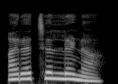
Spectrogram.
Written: ಅರಚಲ್ಲಣ

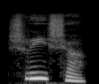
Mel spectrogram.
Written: ಸಿರಸ

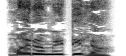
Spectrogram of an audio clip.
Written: ಮರಮಿಟಿಲ

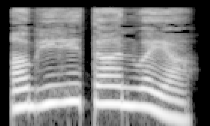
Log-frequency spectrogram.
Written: ಅಭಿಹಿತಾನ್ವಯ

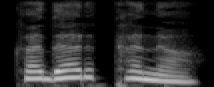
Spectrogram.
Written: ಗದರುದನಿ

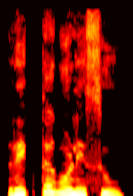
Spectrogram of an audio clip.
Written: ರಿಕ್ತಗೊಳಿಸು

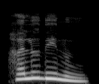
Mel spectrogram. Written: ಹಲುದಿನು

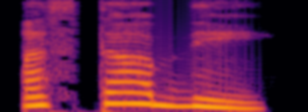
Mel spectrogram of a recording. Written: ಅಸ್ತಾಬ್ಧಿ

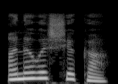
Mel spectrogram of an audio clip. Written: ಅನಾವಶ್ಯಕ

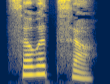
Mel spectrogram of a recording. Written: ಸವತ್ಸ

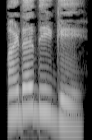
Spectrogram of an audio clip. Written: ಅಡದಿಗೆ

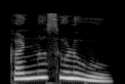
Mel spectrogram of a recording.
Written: ಕಣ್ಣುಸುಳುವು

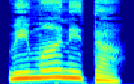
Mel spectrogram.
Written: ವಿಮಾನಿತ

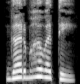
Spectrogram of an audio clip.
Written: ಗರ್ಭವತಿ

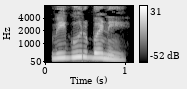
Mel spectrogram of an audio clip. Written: ವಿಗುರ್ಬಣೆ

